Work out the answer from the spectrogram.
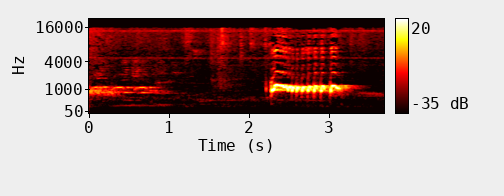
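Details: Captive zebra dove in the rainy season, a time it seldom sings: a soft low coo first, then after a pause a loud, fast rattling coo-trill lasting about a second before fading.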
